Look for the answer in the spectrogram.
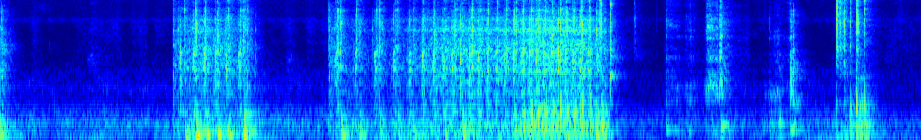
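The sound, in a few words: sewing machine stitching a crop top puff sleeve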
